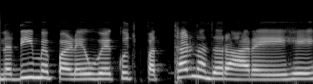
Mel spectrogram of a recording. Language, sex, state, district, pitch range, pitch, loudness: Hindi, female, Chhattisgarh, Bilaspur, 240-280 Hz, 255 Hz, -15 LUFS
